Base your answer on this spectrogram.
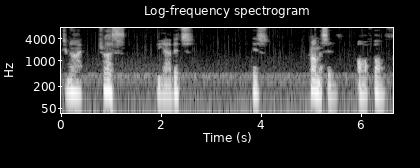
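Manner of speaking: disguised heavenly angelic voice. Casting a message while hiding one's identity: disguised angelic voice. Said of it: "disguise my voice, make it sound super angelic-like".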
